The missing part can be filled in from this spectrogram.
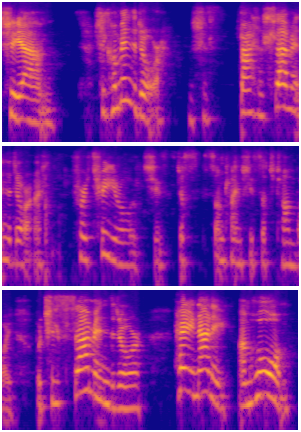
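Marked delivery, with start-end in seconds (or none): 9.6-10.9 put-on thick rural Irish accent, high and loud. Speaker imitating three-year-old Luna calling to her nanny at the door, bogger accent. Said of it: "the biggest bogger accent you ever will hear".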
